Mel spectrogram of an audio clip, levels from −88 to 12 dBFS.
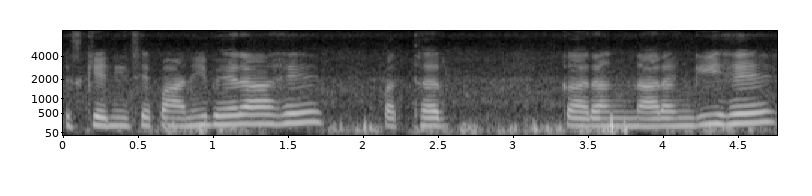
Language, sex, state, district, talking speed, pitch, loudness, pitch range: Hindi, female, Chhattisgarh, Sukma, 140 wpm, 185 Hz, -21 LUFS, 175-220 Hz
